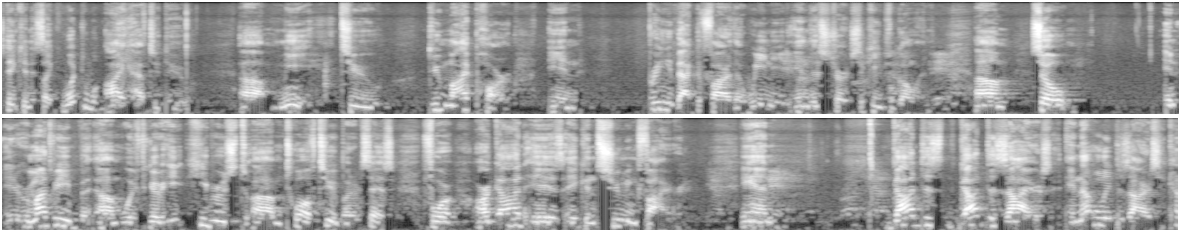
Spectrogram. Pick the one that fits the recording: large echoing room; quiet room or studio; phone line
large echoing room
